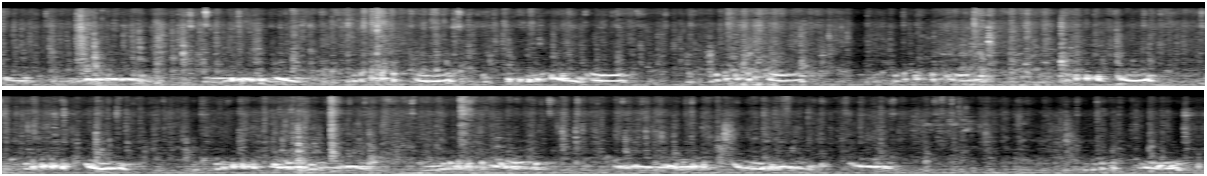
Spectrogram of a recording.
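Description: Young racing pigeons cooing, one low, wavering coo after another with hardly a break, together with a few light clicks.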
